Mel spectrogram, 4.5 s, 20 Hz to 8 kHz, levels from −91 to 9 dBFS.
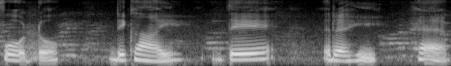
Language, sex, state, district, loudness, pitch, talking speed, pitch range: Hindi, female, Haryana, Rohtak, -13 LUFS, 235 Hz, 65 wpm, 220-260 Hz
